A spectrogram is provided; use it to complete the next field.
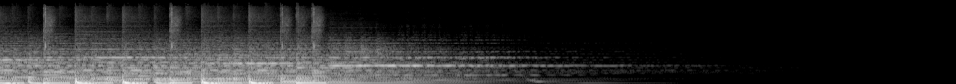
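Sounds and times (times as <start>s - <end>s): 
analog synths: 0.0s - 6.2s.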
